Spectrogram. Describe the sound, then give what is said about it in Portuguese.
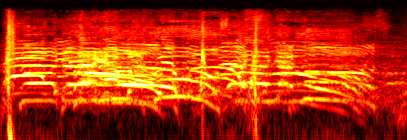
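Furious crowd shouting in a dramatized Passion scene of Jesus' trial before Pilate: many overlapping voices yell together in a loud, continuous uproar, with a few sharp cracks. “A surra violenta que os guardas deram em Jesus não satisfez a crescente fúria da multidão.”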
